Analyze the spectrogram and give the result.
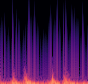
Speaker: Okay, here's another heartbeat, and this one is a little faster, but sounds similar. That's a cat. That is a cat heartbeat.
